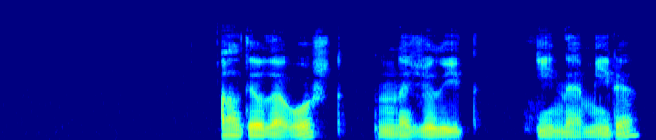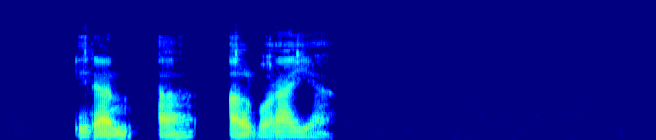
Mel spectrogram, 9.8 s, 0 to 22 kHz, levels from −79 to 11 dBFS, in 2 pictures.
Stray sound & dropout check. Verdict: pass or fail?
pass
